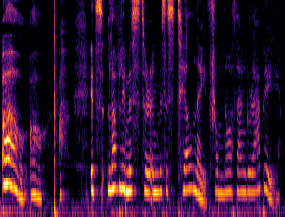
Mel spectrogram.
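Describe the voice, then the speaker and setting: A woman's voice: a little high, expressive, a little slow, a little mellow, slight background noise. A woman playing a sociable, teasing Gothic wife in a radio drama, chatty and chiding. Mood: wistful, defensive.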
